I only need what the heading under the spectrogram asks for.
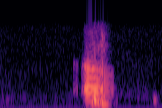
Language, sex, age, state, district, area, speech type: Santali, male, 18-30, Jharkhand, East Singhbhum, rural, conversation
